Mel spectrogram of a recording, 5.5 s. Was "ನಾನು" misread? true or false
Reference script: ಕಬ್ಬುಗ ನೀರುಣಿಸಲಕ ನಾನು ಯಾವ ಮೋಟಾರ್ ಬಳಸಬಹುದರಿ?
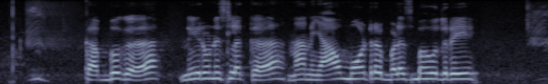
false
